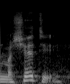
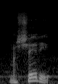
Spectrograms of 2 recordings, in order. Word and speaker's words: machete: Machete. And if you speak Spanish, for example, you have the advantage because you know the correct pronunciation. It's not machete, it's machete in Spanish.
